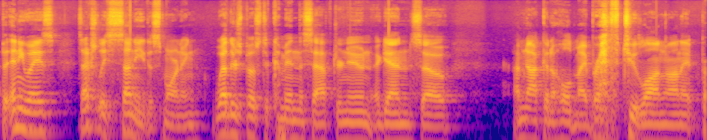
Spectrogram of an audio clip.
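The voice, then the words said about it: Slightly hoarse voice. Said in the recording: “sorry if I sound a little hoarse. I think I have a little cold or some irritation ... if I sound a little bit hoarser”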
